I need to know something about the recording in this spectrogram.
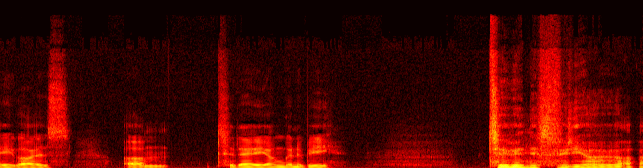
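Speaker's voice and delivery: flat, unenthusiastic drone with no spark. Showing how small channels sound when they lack enthusiasm, unenthusiastic. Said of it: "they just sound like this".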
